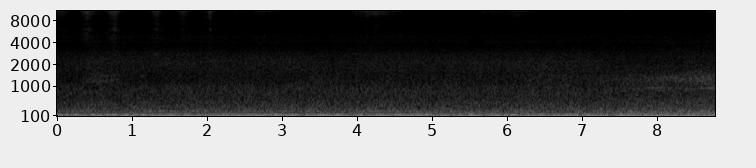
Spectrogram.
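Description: Friodur 6/8" straight razor scraping through lathered stubble on the neck in short, crisp strokes that come in clusters. A steady low rumble runs underneath and is louder than the razor.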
